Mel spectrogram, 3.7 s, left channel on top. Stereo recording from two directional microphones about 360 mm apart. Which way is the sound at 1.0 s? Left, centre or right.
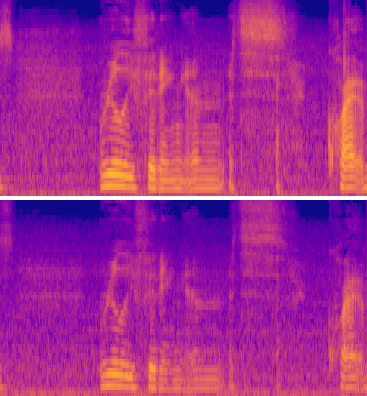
Centre.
